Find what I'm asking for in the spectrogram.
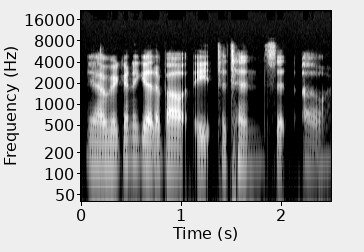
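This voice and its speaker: Speaking slowly isn't her style here: this young woman from Singapore talks briskly as a relaxed, chatty podcast guest, filling the casual interview with ums and rambling. She has a bright, crisp bass voice with a gravelly edge, and the sound is dry and slightly dull with no room tone, like a lo-fi remote call.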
